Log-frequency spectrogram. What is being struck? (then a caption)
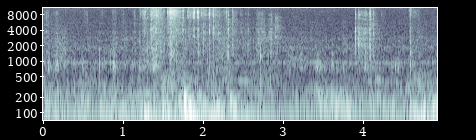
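Black-coated scratch art card scraped with a bamboo stylus. A bamboo stylus tip scratches a flat black-coated scratch art card from a Mythical Creatures Super Scratch Art Pad, lying on a mat. Quiet, dry scraping and crinkly strokes come in uneven short bursts, brightest around the middle and near the end, over a low, steady rumble.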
